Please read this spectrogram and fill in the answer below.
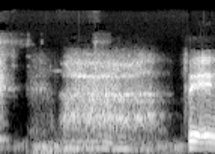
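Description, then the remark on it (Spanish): A man imitates the drawn-out, straining grunt of someone exercising at the gym, like a bellowing bull: a loud bellowing groan held for almost a second, with a brief sharper vocal burst right after it. “como toro bramando.”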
